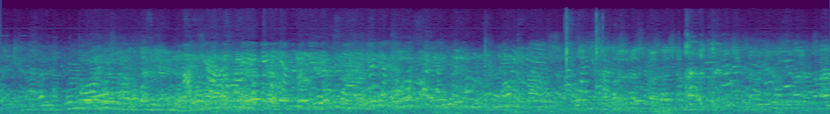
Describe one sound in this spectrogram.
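A crowd of men talk over one another loudly nearby.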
